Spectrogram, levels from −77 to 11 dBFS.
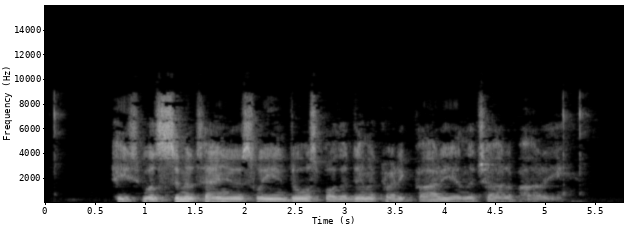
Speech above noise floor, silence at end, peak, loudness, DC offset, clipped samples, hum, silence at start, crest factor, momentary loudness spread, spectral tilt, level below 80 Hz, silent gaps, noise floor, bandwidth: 44 dB; 0.4 s; -2 dBFS; -18 LUFS; under 0.1%; under 0.1%; none; 0.1 s; 18 dB; 18 LU; -3 dB/octave; -56 dBFS; none; -63 dBFS; 9.4 kHz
